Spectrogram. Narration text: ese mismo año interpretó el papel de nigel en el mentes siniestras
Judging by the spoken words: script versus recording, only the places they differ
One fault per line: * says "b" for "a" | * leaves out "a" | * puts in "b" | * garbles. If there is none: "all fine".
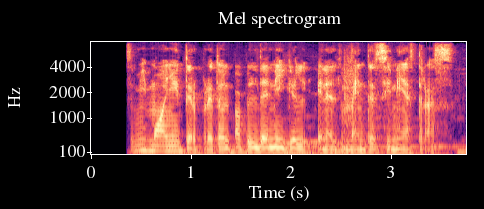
all fine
